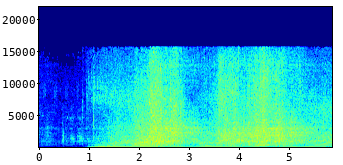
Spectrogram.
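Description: A sports car engine starts up and roars, revving up and down.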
